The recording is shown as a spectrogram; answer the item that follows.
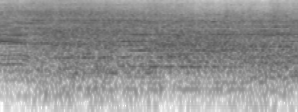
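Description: Stadium public-address speakers playing the soundtrack of the club's hype video: a loud, steady, rushing wash of sound that echoes around the stadium.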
